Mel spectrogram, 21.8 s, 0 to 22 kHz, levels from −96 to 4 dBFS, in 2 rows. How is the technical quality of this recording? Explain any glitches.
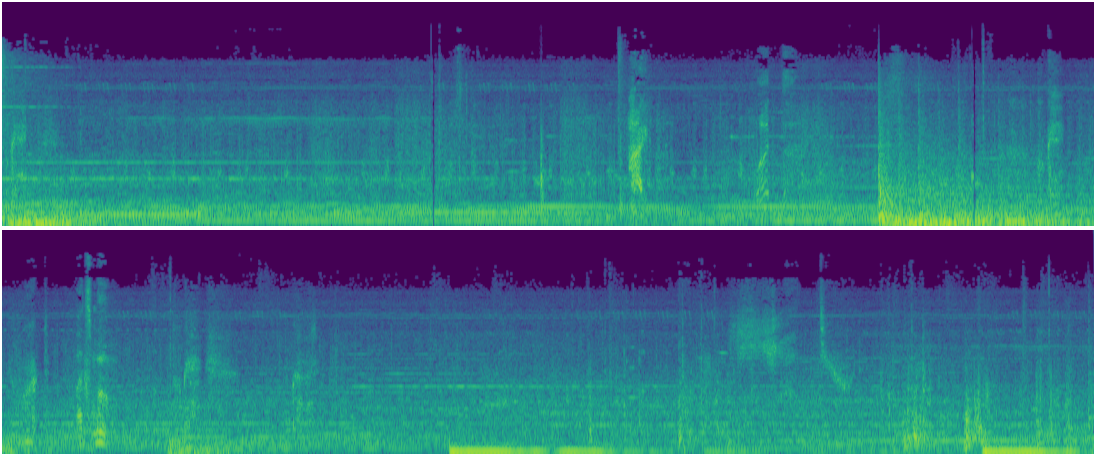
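Two short glitches mark the recording. Damaged data in a compressed stream, at 4.29–4.34 s and 9.70–9.75 s: corrupted bytes make the decoder misread frames and resync, giving a brief chirp, squawk, click or short hole.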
